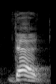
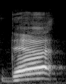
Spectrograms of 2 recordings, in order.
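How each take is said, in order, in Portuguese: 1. A consoante do meio é um som de d claro. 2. A consoante do meio é um tepe, um r rápido. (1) "esse aqui, o, os britânicos" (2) "O D tem som de R. Isso aí nos Estados Unidos"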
